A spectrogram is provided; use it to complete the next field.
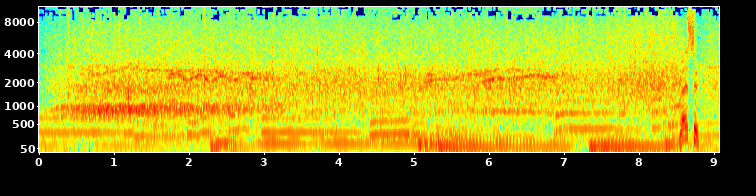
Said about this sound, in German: begrüßen Sie mit einem donnernden Applaus den einzig wahren Simon Moser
